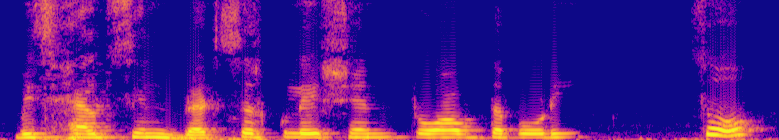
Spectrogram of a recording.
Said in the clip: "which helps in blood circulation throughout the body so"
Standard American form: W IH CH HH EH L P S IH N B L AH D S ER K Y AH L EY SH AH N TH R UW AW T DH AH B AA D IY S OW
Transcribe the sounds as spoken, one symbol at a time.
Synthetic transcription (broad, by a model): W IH CH HH EH L P S IH N B L AH D S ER K Y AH L EY SH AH N T R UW AW T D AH B AA D IY S OW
